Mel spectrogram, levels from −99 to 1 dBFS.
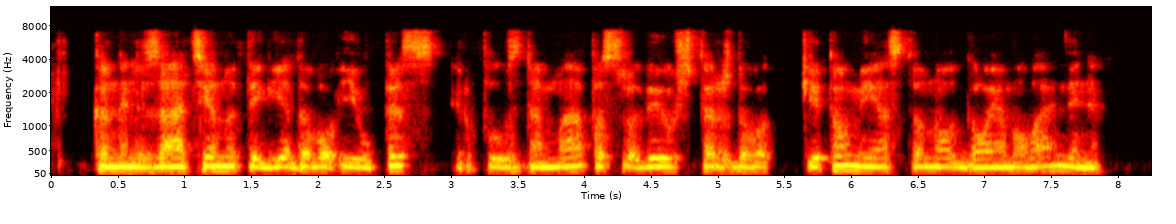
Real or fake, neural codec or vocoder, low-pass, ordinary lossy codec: fake; codec, 16 kHz, 4.8 kbps, FACodec; 7.2 kHz; Opus, 64 kbps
